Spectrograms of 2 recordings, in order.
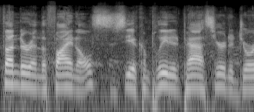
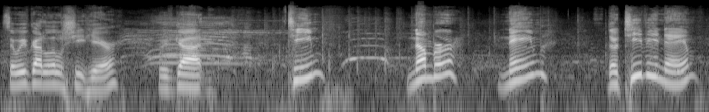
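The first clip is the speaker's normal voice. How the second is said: ordinary talk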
